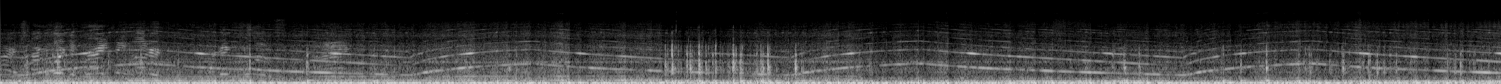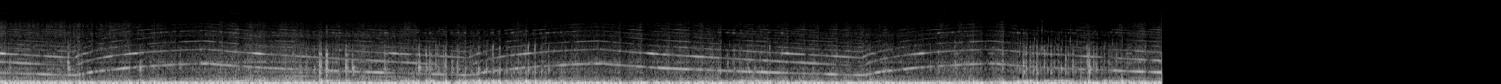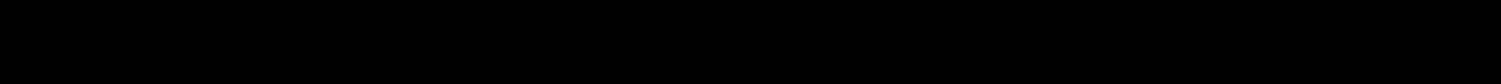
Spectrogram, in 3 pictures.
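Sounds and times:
emergency siren wailing: 0:00.0 - 0:26.6
engine and road rumble: 0:00.0 - 0:26.6.

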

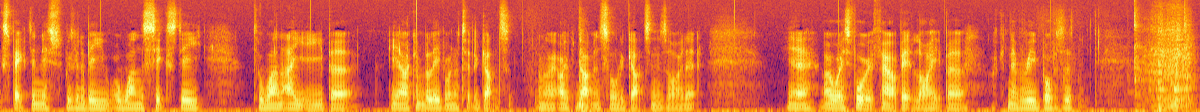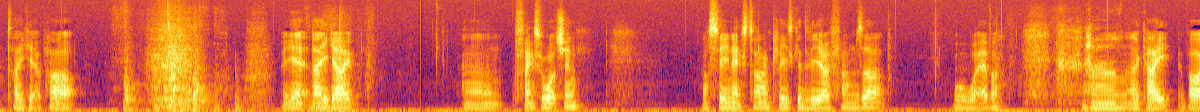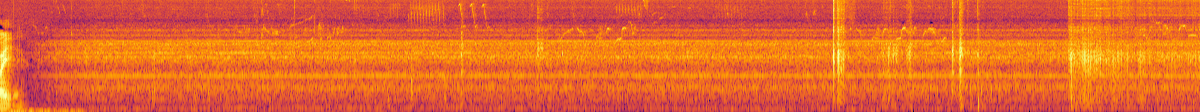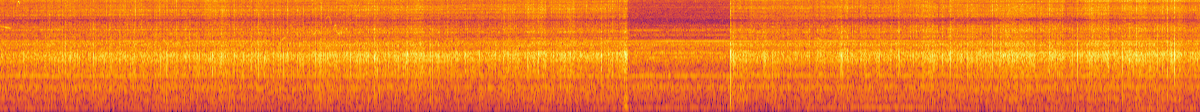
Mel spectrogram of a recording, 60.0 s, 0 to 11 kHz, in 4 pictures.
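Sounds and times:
welding arc crackling and hissing: 0:10.0 - 0:15.9, 0:27.4 - 1:00.0
sharp clicks: 0:30.5 - 0:42.4, 0:43.3 - 0:52.9, 0:54.1 - 1:00.0.

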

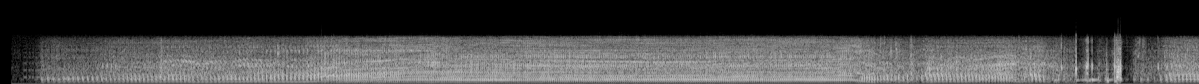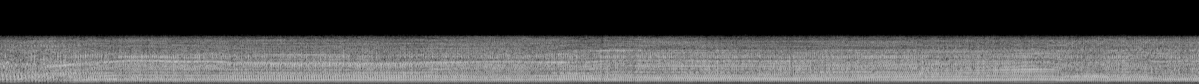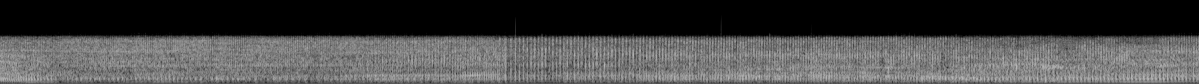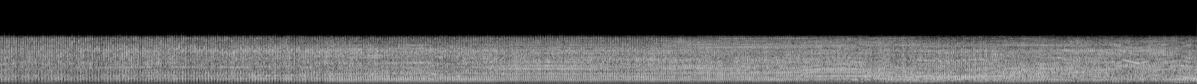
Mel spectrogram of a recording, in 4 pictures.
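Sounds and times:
atv engine revving: 0:00.0 - 0:47.9
sharp knock: 0:10.6 - 0:11.6.

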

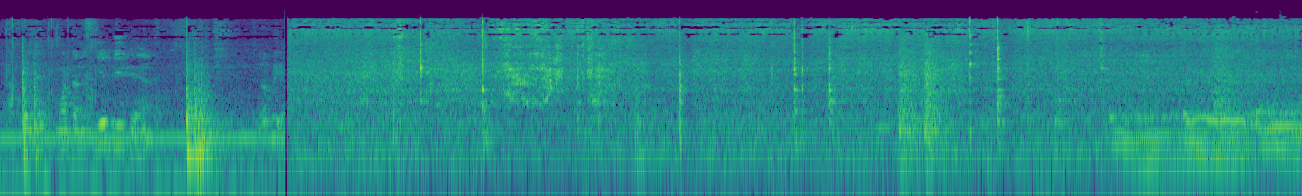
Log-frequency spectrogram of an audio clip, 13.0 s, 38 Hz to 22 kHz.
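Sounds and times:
minced meat sizzling: 0:02.9 - 0:13.0.

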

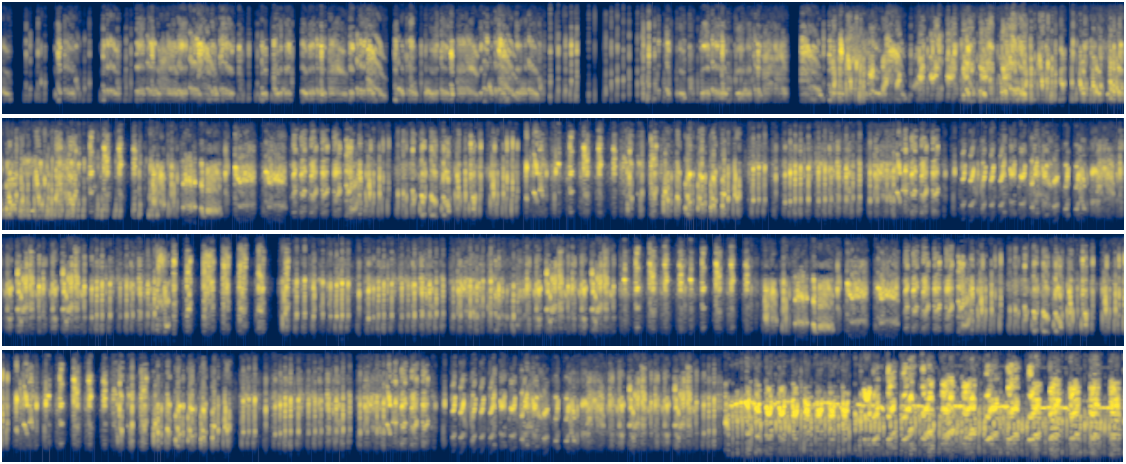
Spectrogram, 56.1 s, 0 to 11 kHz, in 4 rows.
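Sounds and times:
high-pitched bird twittering call: 0:08.8 - 0:12.8, 0:48.7 - 0:56.0.

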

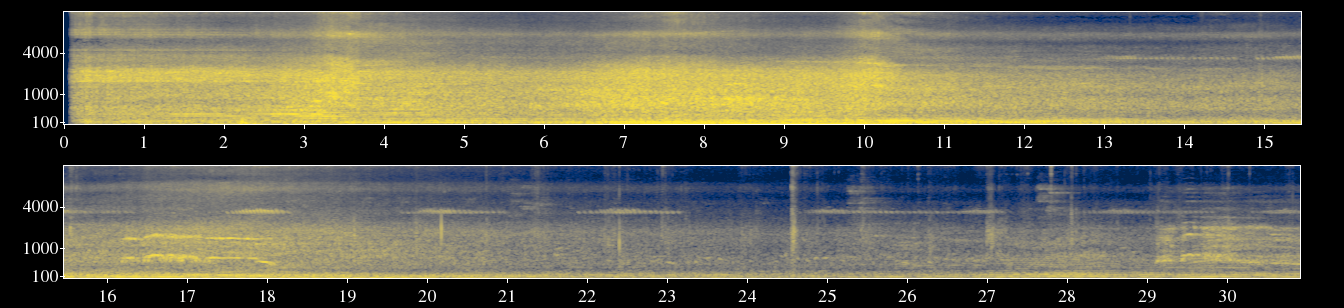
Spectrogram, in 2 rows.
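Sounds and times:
motorbikes passing: 0:00.1 - 0:30.9
rooster crowing: 0:14.4 - 0:20.2, 0:28.1 - 0:30.9.

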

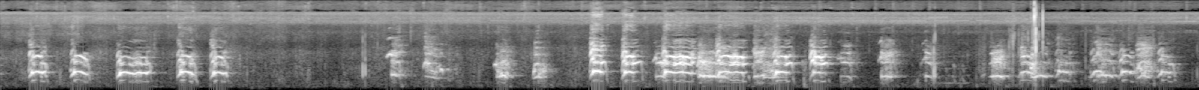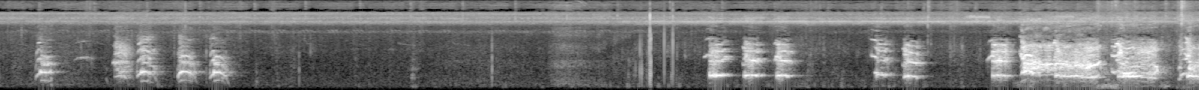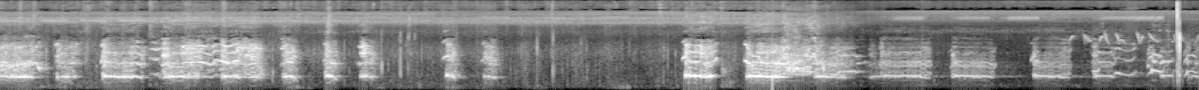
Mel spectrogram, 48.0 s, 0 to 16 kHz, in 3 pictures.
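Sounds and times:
hounds baying: 0:00.2 - 0:03.2, 0:05.1 - 0:15.8, 0:16.4 - 0:19.2, 0:25.4 - 0:26.8, 0:27.6 - 0:28.4, 0:29.2 - 0:39.6, 0:41.0 - 0:47.9.

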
